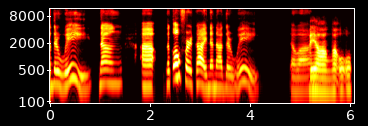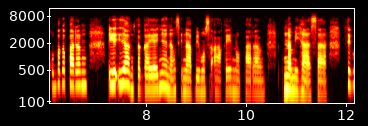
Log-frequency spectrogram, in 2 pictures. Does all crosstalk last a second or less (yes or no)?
yes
